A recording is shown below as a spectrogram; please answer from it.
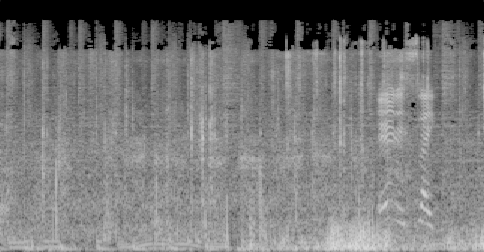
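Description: Trekking pole tips clicking and boots scuffing on granite rock as a hiker walks downhill, irregular sharp knocks throughout. About four seconds in a loud low rumble of noise on the microphone sets in for over a second, and a few short chirps sound near the end.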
